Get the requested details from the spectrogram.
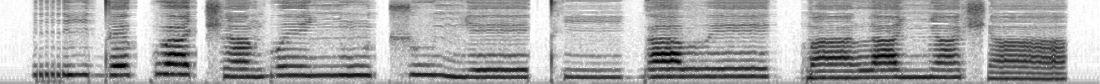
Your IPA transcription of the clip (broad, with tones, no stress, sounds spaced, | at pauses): r i˦ d ɛ˦ kʷ a˦ t͡ʃ ã˨ ɡʷ eː˦ ɲ ũ˦ t͡ʃ u˦ ɲ eː˨ tʰ iː˨ ɡ a˦ v eː˦ ɡ͡b ã˨ l a˦ ɲ ã˦ ʃ ã˨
